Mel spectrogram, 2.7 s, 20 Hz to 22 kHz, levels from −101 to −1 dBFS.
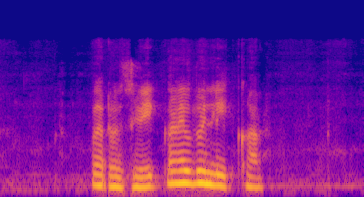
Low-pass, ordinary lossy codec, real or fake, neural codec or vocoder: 10.8 kHz; none; fake; codec, 24 kHz, 1.5 kbps, HILCodec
